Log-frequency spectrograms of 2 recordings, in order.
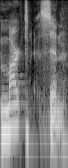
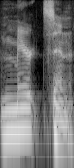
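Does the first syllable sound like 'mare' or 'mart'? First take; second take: mart; mare. First: The first syllable ends in a hard T. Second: The first syllable sounds like 'mare'. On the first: "in the United States, it's often pronounced as Martzen with a hard T sound" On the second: "It is M A R E dash T S E N is the correct pronunciation"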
